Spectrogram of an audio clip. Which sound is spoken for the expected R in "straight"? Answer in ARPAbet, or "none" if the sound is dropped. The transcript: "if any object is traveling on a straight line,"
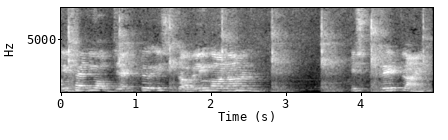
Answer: R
